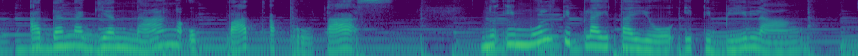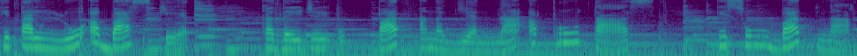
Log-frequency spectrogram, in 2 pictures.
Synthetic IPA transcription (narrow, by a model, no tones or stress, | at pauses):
ʔɐd̪ɐnɐɡjanːaŋɐʔʊpːat̪̚ʔɐpɾuːt̪as | nʊʔɪmʊlt̪ɪplajt̪ɐjoʔɪt̪ɪbiːlaŋt̪ɪt̪ɐlːuʔɐbaskɛ̰t̪̚kɐd̪ajd͡ʒajʔʊpːat̪̚ɐnɐɡjanːaʔɐpɾuːt̪a̰s | t̪ɪsʊŋbat̪̚na̰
